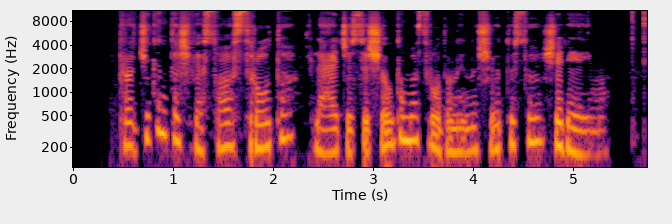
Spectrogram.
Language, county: Lithuanian, Vilnius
